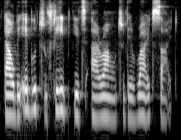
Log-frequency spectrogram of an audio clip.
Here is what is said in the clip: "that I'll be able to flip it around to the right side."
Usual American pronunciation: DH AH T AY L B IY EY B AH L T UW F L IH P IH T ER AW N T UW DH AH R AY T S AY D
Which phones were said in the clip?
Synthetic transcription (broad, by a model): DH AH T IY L B IY EY B AH L T UW F L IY P IH T ER AW N T UW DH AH R AY T S AY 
